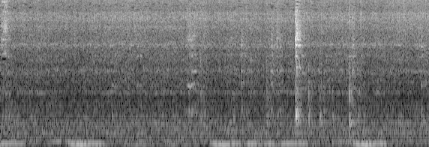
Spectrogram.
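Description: Eggs with onions and tomatoes sizzling steadily in an aluminium pot while a wooden spoon stirs them, with a couple of sharper scrapes of the spoon against the pot about three seconds in.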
